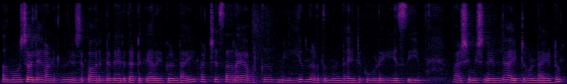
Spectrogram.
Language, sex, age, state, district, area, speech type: Malayalam, female, 45-60, Kerala, Alappuzha, rural, spontaneous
